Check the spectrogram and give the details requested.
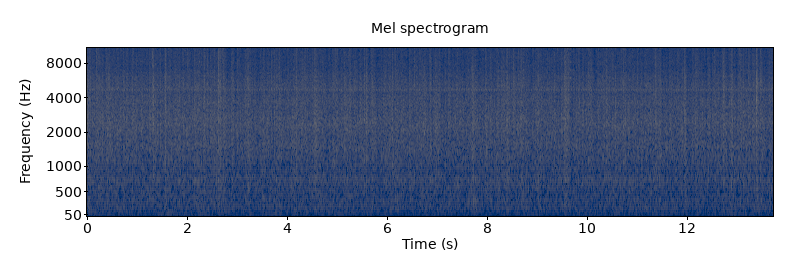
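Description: Steady rain falling on a car's roof and windows, heard from inside the cabin as an even low rumbling hiss with scattered individual drop ticks.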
